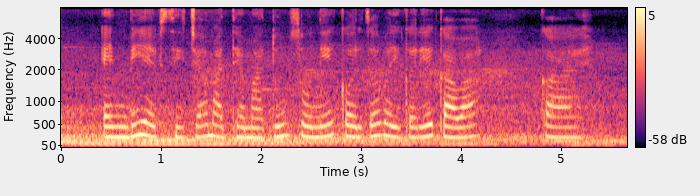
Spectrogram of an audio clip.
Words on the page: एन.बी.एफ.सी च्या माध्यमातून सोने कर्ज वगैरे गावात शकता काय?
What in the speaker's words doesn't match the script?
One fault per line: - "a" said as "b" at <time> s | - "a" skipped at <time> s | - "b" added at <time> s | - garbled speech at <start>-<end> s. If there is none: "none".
- "शकता" skipped at 4.8 s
